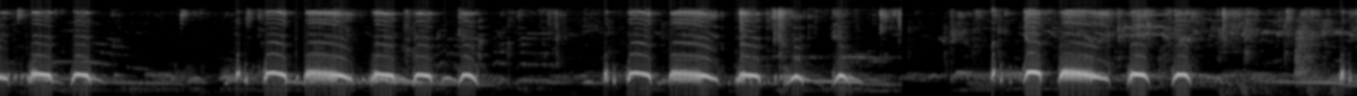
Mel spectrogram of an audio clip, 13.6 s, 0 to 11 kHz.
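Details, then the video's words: Javan spotted dove giving a 'kuk2'-style lure call meant to prompt lazy doves to call. Bursts of mellow, arched coos in groups of three to five, repeated with short pauses, with a soft indoor hum behind. "Deruk Terkukur Gacor!! [ cu gáy jawa ] Chim cu gáy gọi kích bổi nhanh nổi hiệu quả mới nhất"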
